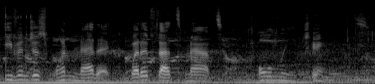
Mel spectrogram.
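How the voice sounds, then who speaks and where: An actress playing a tough, desperate fugitive, telling her story in an intense, halting, urgent way in an audio drama. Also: lowish voice, music in the background, lightly acted. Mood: anxious. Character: tough, desperate female fugitive narrating a sci-fi heist. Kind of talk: dramatic first-person audio drama narration and dialogue.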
